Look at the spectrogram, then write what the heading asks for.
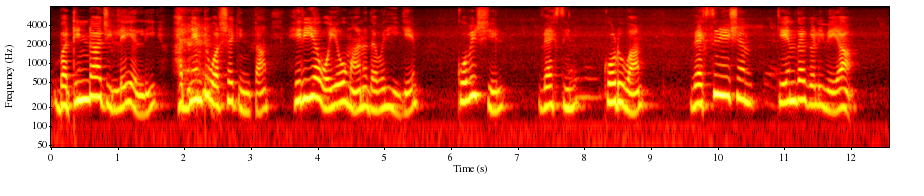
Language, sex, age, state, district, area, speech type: Kannada, female, 18-30, Karnataka, Tumkur, rural, read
